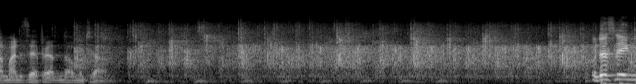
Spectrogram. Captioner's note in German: Beifall bei der SPD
